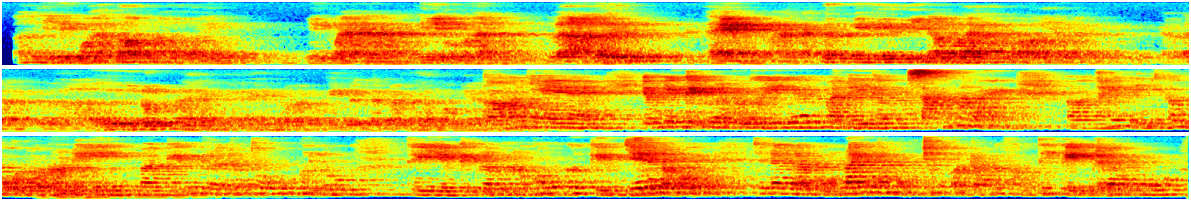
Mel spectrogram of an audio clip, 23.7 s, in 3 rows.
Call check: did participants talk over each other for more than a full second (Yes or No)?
No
